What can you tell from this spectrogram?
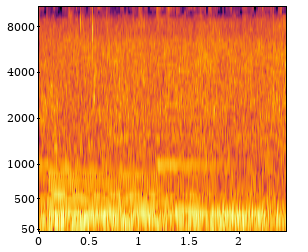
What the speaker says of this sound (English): it's also raining on us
